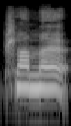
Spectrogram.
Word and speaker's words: plumber: is extraordinary same plumber why doesn't plumber rhyme with lumber uh that goes back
